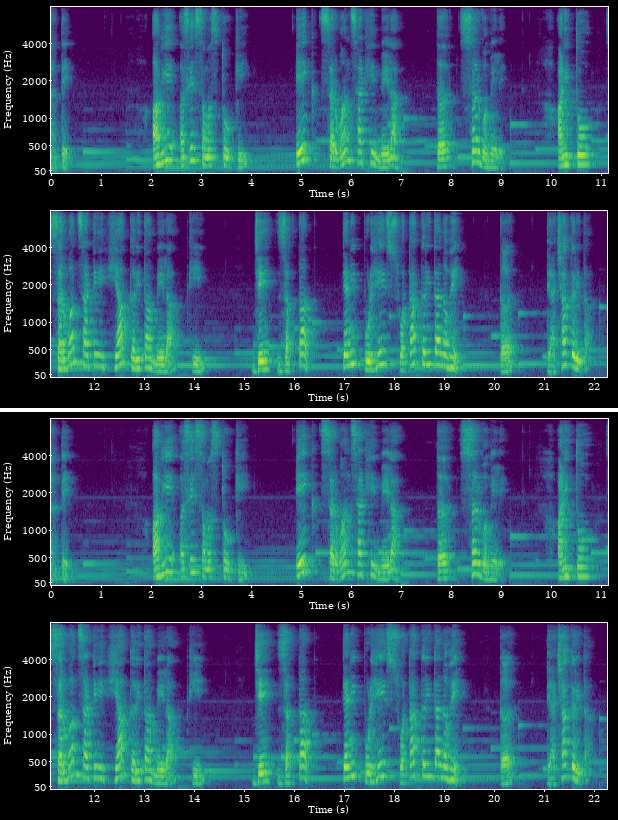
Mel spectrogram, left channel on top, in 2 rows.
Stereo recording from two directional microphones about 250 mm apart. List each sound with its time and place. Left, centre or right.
0.0 s speech: left
2.0 s speech: left
4.9 s speech: left
10.1 s speech: left
15.2 s speech: left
